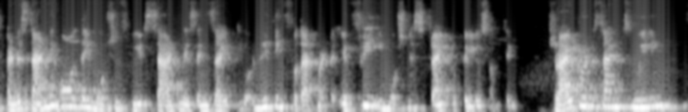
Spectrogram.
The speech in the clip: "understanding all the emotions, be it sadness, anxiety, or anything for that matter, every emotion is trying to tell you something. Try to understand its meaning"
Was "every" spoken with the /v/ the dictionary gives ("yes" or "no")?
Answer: yes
